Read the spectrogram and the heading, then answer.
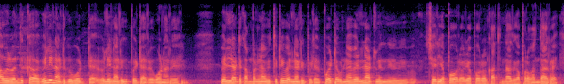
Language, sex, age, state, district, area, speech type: Tamil, male, 60+, Tamil Nadu, Mayiladuthurai, rural, spontaneous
